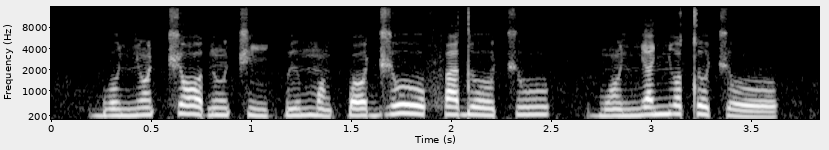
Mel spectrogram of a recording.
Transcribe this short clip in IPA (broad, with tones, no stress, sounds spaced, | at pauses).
b o˨ ɲ ɔ̃˧ t͡ʃ ɔ˦˨ ɗ ũ˧ t͡ʃ iː˨ k͡p ɨ˧ m ɔ̃˨ k͡p ɔ˧ d͡ʒ oː˦˨ f a˧ d oː˨ t͡ʃ u˧ | b ɔ̃˨ ɲ a˧ ɲ ɔ˧ t o˧ t͡ʃ oː˨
